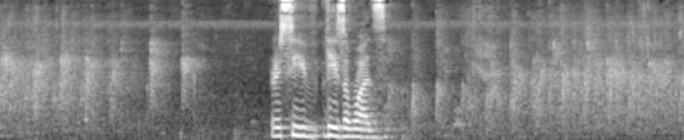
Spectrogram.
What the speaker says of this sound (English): A round of applause as they go to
